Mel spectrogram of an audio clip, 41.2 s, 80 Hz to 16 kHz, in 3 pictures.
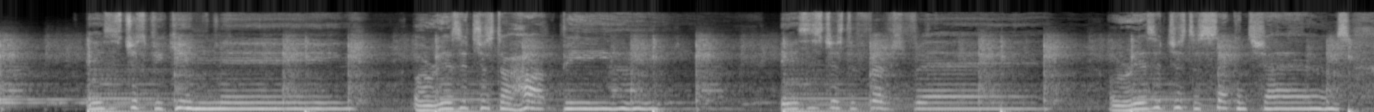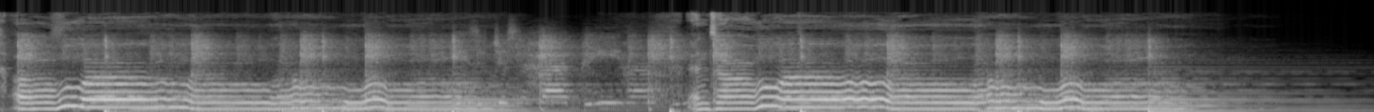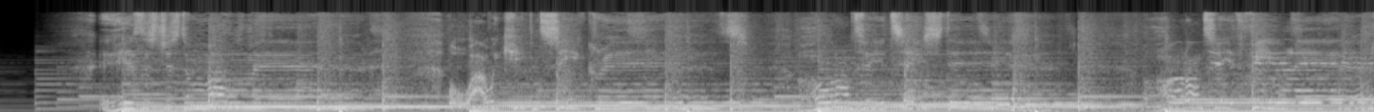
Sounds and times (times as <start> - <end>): Music: 0.0 - 41.2.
